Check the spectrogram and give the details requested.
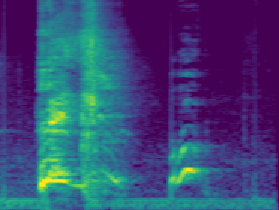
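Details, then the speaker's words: Sneeze on demand, triggered by poking rolled toilet paper into a nostril: one forceful sneeze followed by a short voiced exhale. "uh that's how you can sneeze on demand just roll up some toilet paper and poke it in your nose"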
